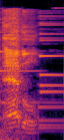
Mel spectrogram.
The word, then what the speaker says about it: Adel: Ich sag Adel. Ich glaube, das wird in Englischen so ausgesprochen. In Deutschen wird es ja Adel heißen.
